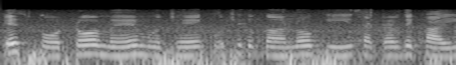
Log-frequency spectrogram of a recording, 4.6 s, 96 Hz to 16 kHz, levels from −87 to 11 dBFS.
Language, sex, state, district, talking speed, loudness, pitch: Hindi, female, Madhya Pradesh, Katni, 120 wpm, -18 LUFS, 200 Hz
